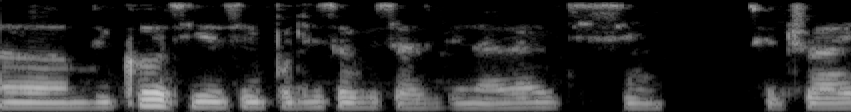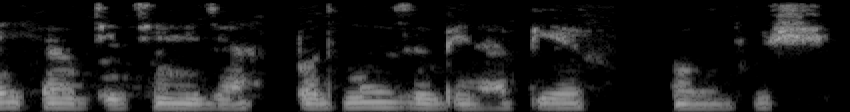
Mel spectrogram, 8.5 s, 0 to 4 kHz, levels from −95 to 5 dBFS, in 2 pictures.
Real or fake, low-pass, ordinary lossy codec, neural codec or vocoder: real; 3.6 kHz; none; none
